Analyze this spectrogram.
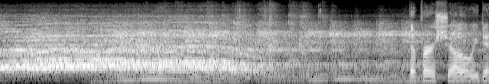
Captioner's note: crowd cheering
